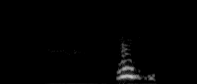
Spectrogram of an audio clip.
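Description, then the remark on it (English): One quick sneeze bursts out after a near-silent pause, a sharp explosive burst with a short trailing tail, otherwise quiet, with no talking around it. “Bless you.”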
